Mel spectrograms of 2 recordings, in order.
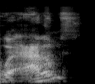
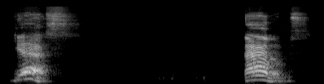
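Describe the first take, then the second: First: Rising, questioning answer; tentative guess. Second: High, emphatic, falling exclamations; surprised confirmation. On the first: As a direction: offer it as an unsure question. Retells his tentative answer to God. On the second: Most High confirming the answer of atoms, surprised. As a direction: imitate surprised agreement, high and punched. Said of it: "As if the Most High was surprised". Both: Retold or imitated.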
